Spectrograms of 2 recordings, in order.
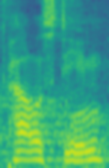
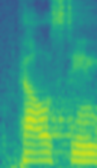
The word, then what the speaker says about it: Palestine: nowhere rural East Texas in a town called Palestine but actually it's pronounced Palestine take note Palestine Texas and you know it's really not such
